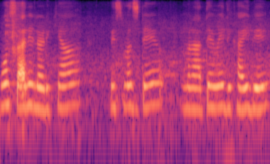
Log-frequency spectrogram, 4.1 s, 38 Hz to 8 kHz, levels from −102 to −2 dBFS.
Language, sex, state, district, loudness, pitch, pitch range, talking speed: Hindi, female, Bihar, Gaya, -22 LUFS, 245 Hz, 235-255 Hz, 150 wpm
